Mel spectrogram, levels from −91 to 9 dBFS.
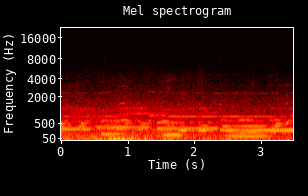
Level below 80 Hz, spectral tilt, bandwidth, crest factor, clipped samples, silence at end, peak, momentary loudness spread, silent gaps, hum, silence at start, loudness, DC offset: -42 dBFS; -10.5 dB/octave; 6.6 kHz; 14 dB; under 0.1%; 0 s; -20 dBFS; 4 LU; none; none; 0 s; -36 LUFS; under 0.1%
